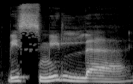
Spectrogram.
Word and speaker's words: Bismillah: Bismillah, you pronounce it lightly.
